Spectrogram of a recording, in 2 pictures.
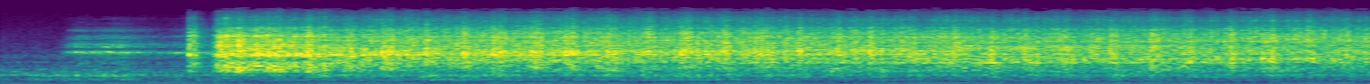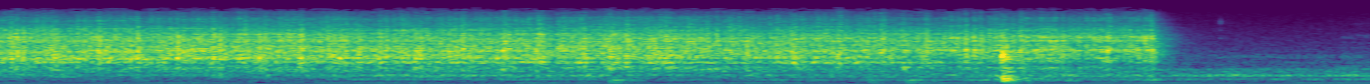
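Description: A wind-up toy boat's clockwork motor whirs.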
